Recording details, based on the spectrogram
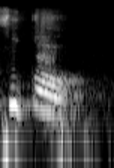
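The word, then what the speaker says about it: Foucault: Next one, Michael फुको। इसको क्या pronounce करेंगे? फुको।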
